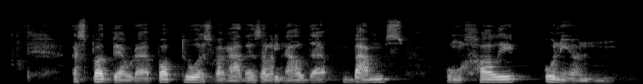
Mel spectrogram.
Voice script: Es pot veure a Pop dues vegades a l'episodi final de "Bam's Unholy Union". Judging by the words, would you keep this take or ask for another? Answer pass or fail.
fail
